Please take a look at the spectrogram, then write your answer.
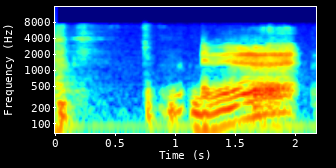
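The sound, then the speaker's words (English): A loud belch: a couple of short throaty grunts, then one long, rasping, drawn-out burp lasting nearly a second before cutting off, with no talking around it. “Yeah, so these cat people, I guess, belch on them.”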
